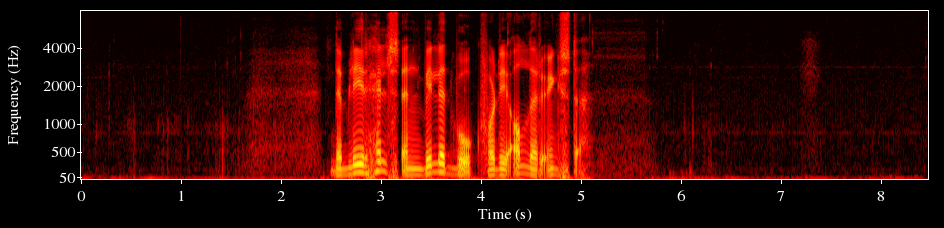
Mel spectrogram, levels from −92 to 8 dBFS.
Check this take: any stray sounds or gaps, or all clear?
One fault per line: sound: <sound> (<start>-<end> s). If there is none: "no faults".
no faults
